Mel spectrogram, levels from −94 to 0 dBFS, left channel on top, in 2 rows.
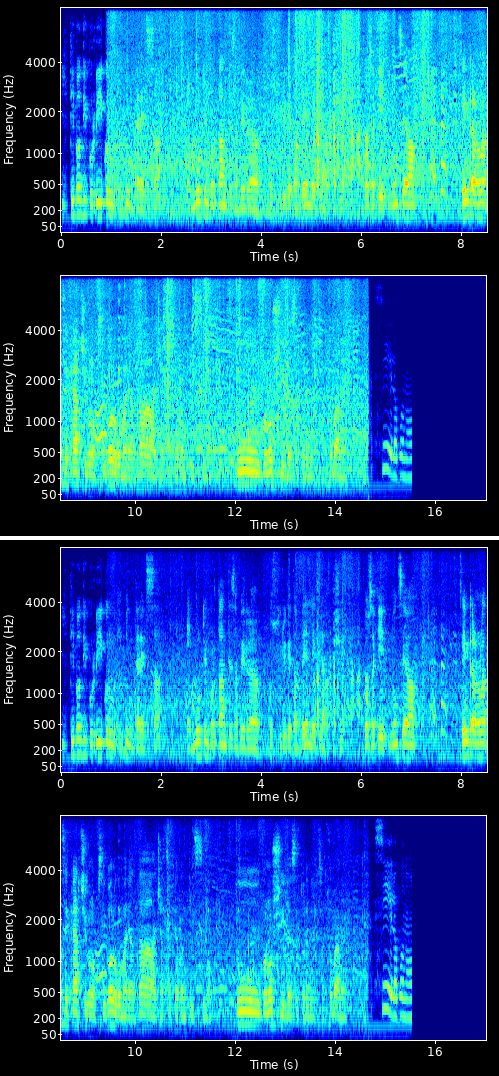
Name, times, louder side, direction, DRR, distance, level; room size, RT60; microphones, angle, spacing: voice 1, 0.0-14.7, left 2 dB, 20° left, 0.8 m, -39 dB
sound 1, 0.9-14.7, left 11 dB, 70° left, 0.3 m, -41 dB
voice 2, 14.6-15.5, right 7 dB, 90° right, 0.5 m, -45 dB
head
